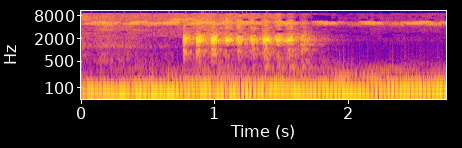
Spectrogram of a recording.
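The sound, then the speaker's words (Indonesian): A tokay gecko in a house after dark gives one loud, raspy, pulsing croak lasting about a second, set against a steady low rumble and a thin high-pitched whine running throughout. “Sampai terdengar suara tokek di rumah ini.”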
